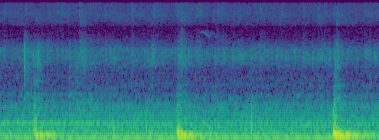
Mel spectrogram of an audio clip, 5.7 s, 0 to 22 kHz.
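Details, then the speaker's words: Lada Priora, steering wheel turned at a standstill after strut mount replaced: three dull heavy thumps a couple of seconds apart from the right front strut; owner suspects spring slipping off the bearing or cup, unconfirmed. "выехал со 100 покатался немного появился очень очень неприятный стук сейчас я вам попробую продемонстрировать"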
